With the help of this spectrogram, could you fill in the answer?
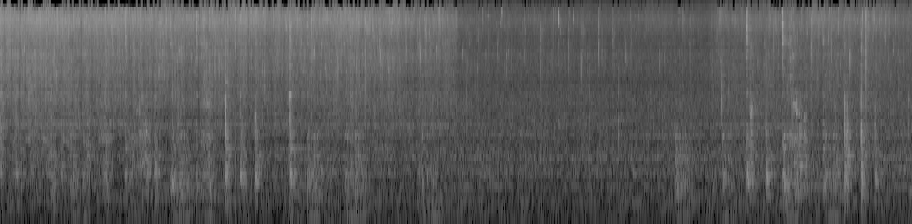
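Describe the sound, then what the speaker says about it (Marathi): Chopped onion sizzles and crackles in a pan for a Marathi cluster-bean vegetable dish, a continuous dense fry with repeated scraping stirs, loud at first and easing slightly halfway, with no voices. "एक कांदा मी कट करून घेतला होता तो ह्याच्यात टाकून घेऊया हे छान हलवून घ्यायचे"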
